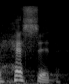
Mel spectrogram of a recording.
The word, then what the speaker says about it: hesed: It's the Hebrew word hesed. We would spell it H-E-S-E-D.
